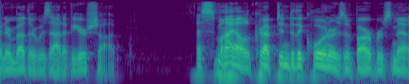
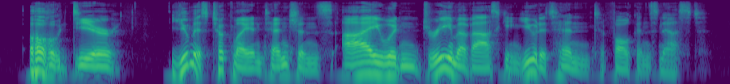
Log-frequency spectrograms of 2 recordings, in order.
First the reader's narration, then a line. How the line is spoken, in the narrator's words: Dorothy laughed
